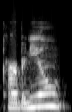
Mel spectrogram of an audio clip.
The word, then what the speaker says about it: carbonyl: to be nonpolar you got the carbonyl it's pronounced carbonyl in my head i think of it is carbonly because it's got just that carbon with a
